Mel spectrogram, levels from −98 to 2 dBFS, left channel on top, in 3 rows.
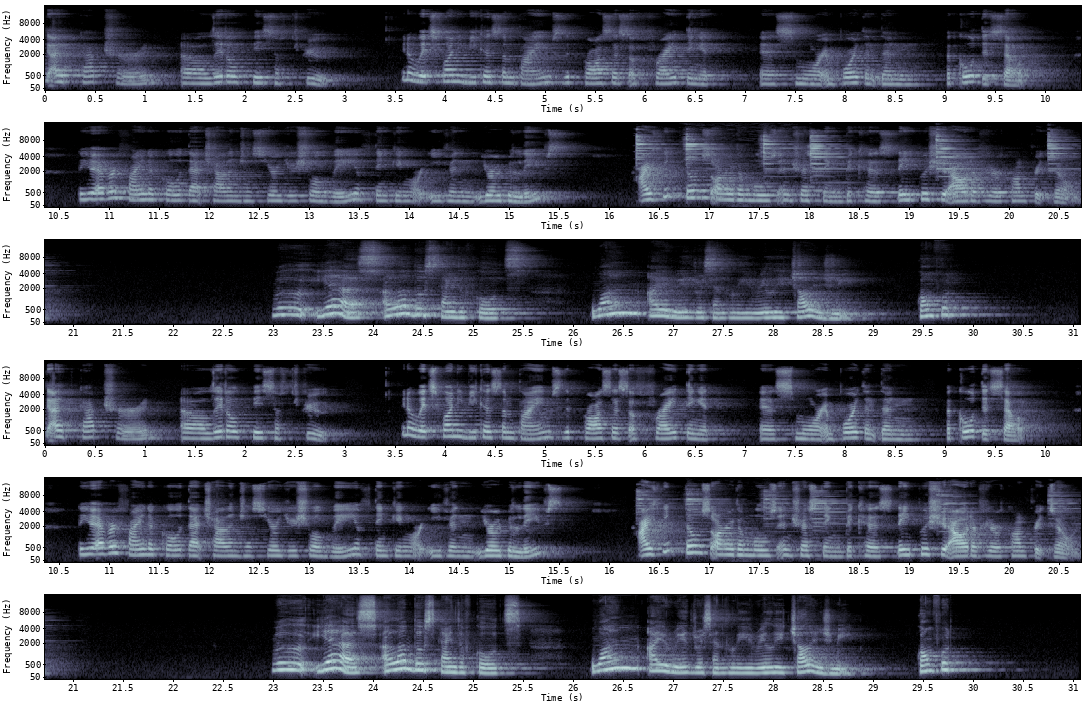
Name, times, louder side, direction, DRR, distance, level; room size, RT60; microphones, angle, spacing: voice 1, 0.0-2.8 3.6-6.7 7.2-8.7 9.0-9.8 10.7-15.5 16.3-20.8, right 4 dB, 30° right, 10 dB, 0.5 m, -32 dB
sound 1, 16.3-17.2 17.5-18.4 19.3-19.7 20.4-20.6, left 7 dB, 80° left, 1.5 m, -34 dB
voice 2, 23.0-25.5 26.2-28.8 29.5-29.8, right 4 dB, 70° right, 10 dB, 0.7 m, -25 dB
26.0 x 10.0 x 2.4 m, 1.1 s
head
